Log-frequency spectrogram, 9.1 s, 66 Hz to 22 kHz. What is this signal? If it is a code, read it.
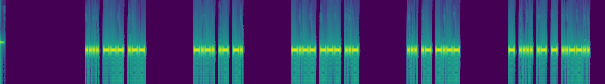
Morse code, heard as a keyed tone, about 42 wpm, 700 Hz. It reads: HOW CAN YOU SAY THAT?
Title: 4x Word-Spacing - Sentences from Top 200 Words - 45wpm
